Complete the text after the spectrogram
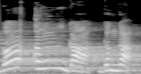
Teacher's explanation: इनकी साउंड आधी हो जाती है ध्वनि आधी हो जाती है और जब बोलते हैं तो हवा नाक से निकलती है अंग की बिंदी के रूप में निकलती है जैसे यहां देखिए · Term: अनुस्वार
